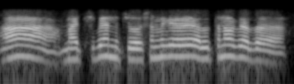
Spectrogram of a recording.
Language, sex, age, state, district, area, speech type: Telugu, male, 18-30, Andhra Pradesh, Eluru, rural, conversation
